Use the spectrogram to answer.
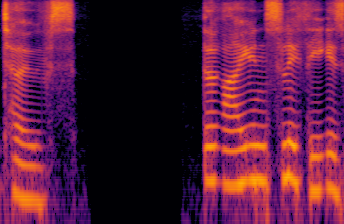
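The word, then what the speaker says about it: toves: how to pronounce slyy toes the ey in slyy is long as in Wrath and Toes is pronounced so as to rhyme with Groves again the first o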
